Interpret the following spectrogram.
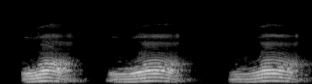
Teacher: Allah ini lidahnya, ujung lidahnya keluar sehingga nempel ke gigi ujung gigi seri yang atas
